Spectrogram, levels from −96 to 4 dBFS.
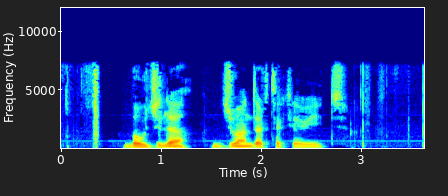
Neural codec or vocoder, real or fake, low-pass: none; real; 7.2 kHz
